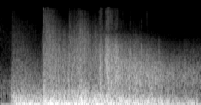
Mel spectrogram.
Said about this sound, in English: They no sooner did when a series of concussive detonations shook the street, but the blasts had been shaped to blow at Salvo's position rather than at the Jedi.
